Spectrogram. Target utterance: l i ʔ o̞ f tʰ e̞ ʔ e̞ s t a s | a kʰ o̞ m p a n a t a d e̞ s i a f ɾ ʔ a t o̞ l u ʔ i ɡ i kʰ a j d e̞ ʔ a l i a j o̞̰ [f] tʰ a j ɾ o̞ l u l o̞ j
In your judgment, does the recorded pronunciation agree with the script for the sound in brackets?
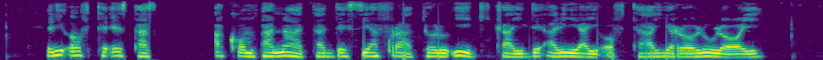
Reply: yes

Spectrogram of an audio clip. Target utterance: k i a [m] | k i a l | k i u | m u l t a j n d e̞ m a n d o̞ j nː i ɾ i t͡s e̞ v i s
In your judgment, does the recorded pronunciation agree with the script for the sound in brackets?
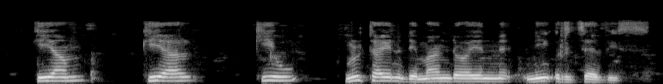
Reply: yes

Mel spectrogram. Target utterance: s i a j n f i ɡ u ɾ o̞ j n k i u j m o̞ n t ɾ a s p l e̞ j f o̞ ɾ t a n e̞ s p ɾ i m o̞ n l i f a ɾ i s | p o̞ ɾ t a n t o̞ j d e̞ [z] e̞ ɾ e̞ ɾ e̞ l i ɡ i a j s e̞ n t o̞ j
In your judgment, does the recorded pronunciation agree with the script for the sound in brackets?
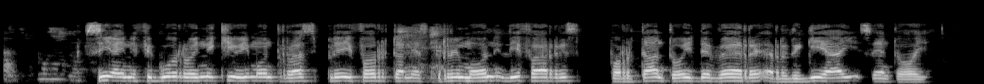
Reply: no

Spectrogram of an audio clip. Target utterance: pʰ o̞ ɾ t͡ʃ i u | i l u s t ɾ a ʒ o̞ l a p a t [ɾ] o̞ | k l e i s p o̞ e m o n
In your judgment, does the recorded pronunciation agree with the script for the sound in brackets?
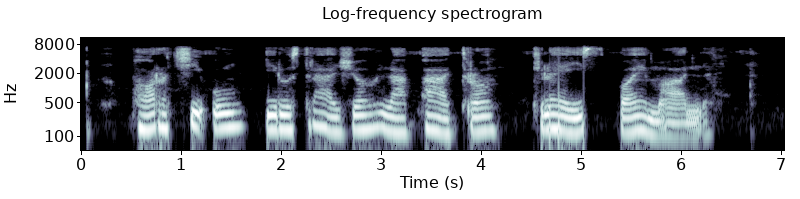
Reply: yes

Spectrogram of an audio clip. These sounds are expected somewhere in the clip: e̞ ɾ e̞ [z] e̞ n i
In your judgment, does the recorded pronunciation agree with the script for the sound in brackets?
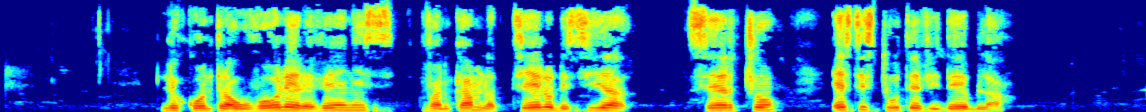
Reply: no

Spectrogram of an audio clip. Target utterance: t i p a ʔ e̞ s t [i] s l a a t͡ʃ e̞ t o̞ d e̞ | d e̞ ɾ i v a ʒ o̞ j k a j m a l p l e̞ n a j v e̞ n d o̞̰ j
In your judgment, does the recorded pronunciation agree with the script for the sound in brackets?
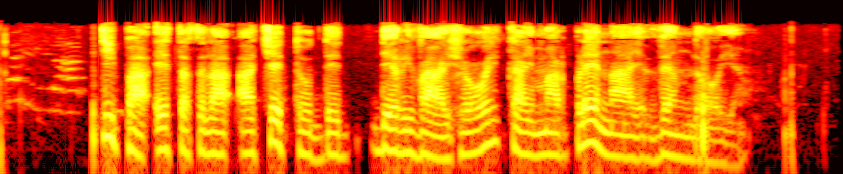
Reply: no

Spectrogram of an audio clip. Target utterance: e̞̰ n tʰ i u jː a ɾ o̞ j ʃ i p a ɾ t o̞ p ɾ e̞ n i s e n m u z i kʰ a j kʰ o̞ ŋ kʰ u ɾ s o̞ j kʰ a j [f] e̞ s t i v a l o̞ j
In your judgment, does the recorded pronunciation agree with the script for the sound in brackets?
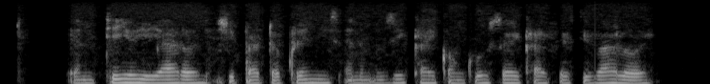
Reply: yes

